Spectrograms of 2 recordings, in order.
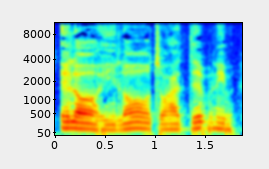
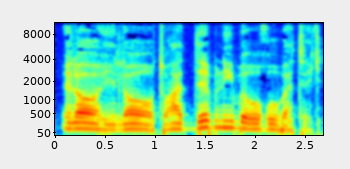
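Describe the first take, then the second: First: Same slow line, pushed louder and breaking off; louder pleading repeat. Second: Slow, measured plea to God; pleading recitation. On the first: Worshipper repeating the prayer again, louder and more urgent. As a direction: press the plea harder, cut it short. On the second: Worshipper repeating the prayer line, slow pleading recitation. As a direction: recite the line slowly, first time through. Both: Retold or imitated. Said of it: "اینقدر گفت گریه کرد".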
